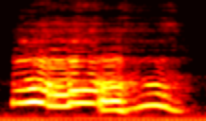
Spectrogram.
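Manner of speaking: high, loud dying scream; scream of pain. Pretend. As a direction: cry out as a background extra getting killed. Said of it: "a scream of pain as he dies".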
